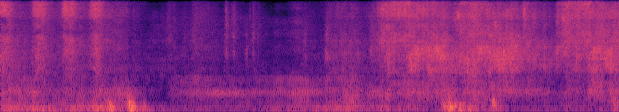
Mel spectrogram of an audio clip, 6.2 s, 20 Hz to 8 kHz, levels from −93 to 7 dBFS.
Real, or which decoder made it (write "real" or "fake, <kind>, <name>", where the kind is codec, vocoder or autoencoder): fake, vocoder, WaveNeXt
